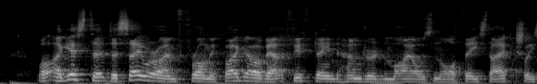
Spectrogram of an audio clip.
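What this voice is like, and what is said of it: Non-local foreign accent. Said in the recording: “You have an accent. ... You don't sound like you're from around here.”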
